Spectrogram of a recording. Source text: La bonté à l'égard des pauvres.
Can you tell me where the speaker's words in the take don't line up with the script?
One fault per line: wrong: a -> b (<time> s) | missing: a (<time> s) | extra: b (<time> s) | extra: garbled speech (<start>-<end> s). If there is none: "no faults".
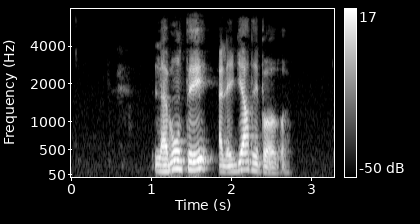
no faults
